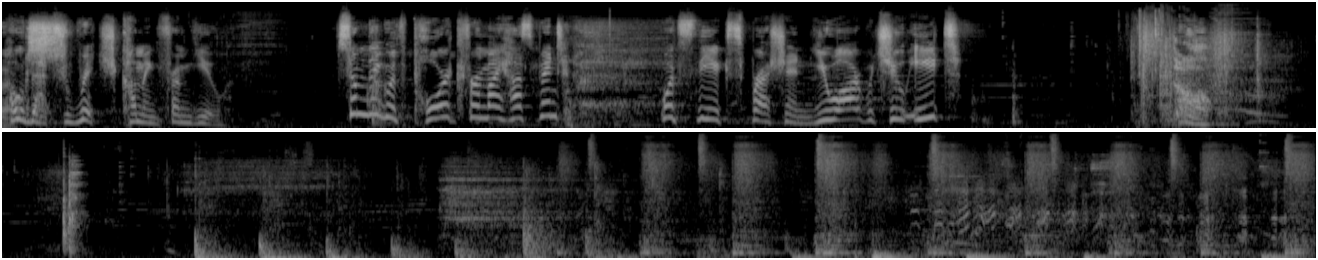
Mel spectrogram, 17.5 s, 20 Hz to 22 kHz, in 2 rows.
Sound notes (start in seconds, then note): 10.0 footsteps receding; 14.6 customers laughing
